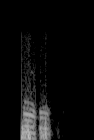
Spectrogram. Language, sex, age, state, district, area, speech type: Santali, male, 45-60, Jharkhand, East Singhbhum, rural, conversation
